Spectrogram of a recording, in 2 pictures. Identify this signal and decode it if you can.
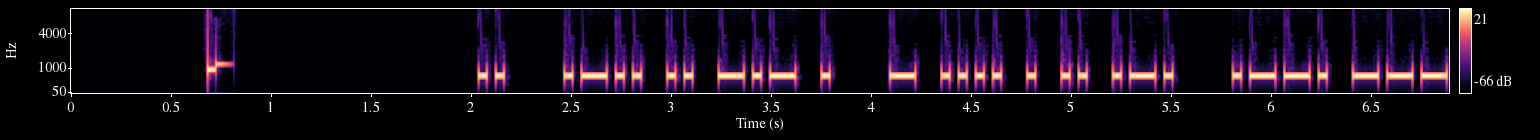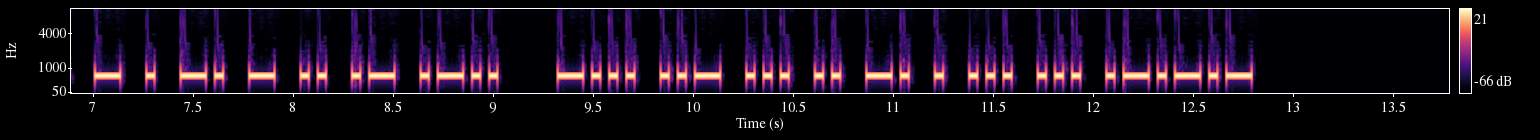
Morse code, heard as a keyed tone, about 28 wpm, 700 Hz. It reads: I LIKE THEIR POTENTIAL BUSINESS.
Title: Sentences from Top 1000 Words - Review Part 4 - 28wpm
